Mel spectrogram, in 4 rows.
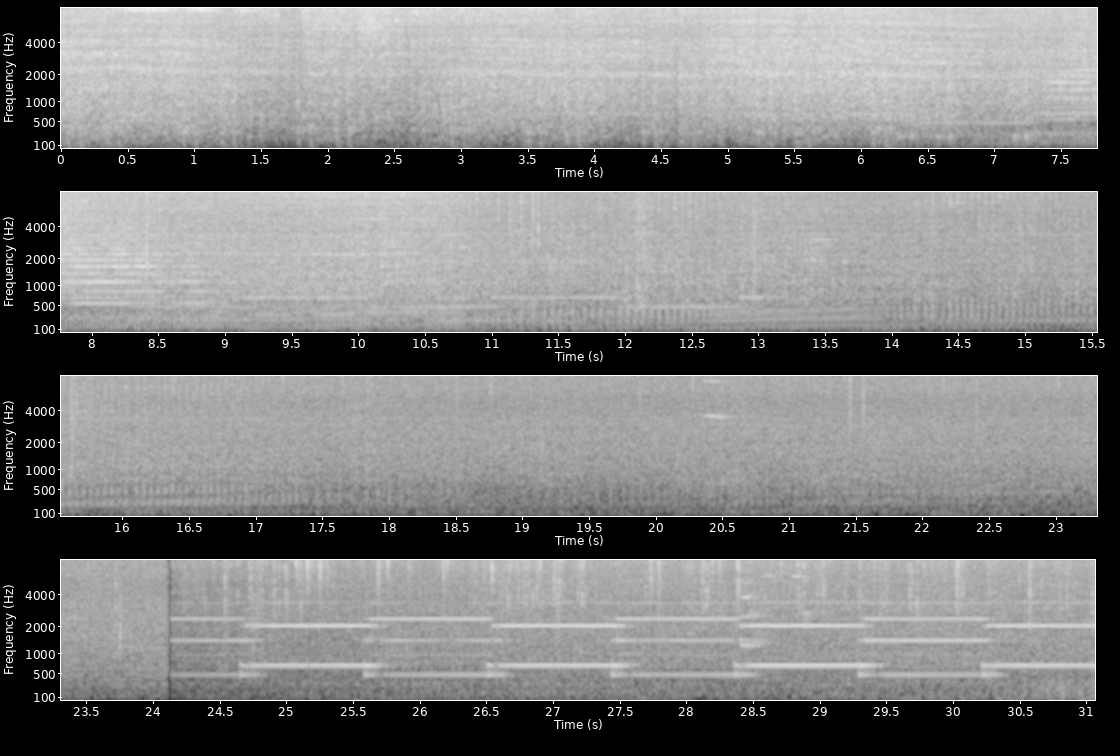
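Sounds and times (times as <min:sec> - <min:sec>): train wheels on rails: 0:00.0 - 0:18.1, 0:24.5 - 0:31.0
heavy rain hissing: 0:00.0 - 0:24.2.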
